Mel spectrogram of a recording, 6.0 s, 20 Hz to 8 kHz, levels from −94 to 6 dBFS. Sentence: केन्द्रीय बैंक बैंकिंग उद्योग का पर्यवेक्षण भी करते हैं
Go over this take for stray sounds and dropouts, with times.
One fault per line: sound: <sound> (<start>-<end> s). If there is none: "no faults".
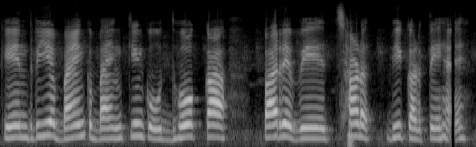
sound: dropout (5.6-5.7 s)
